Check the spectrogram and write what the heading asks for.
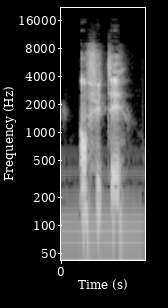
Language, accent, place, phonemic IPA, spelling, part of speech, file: French, France, Lyon, /ɑ̃.fy.te/, enfuter, verb, LL-Q150 (fra)-enfuter.wav
- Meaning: post-1990 spelling of enfûter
